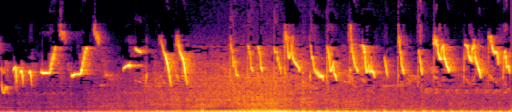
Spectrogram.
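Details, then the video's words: Pacitan Oriental white-eye delivering long ngriwik singing: quick, sharp, high-pitched twittering notes strung into fast chattering runs, with a steady low engine-like rumble growing underneath from the middle onward. "Pacitan Ori Ngriwik panjang"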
